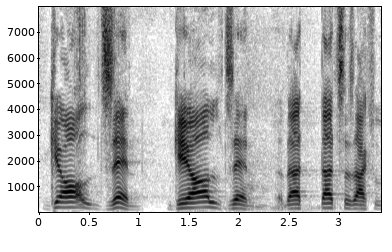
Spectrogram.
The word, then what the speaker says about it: Gyal Zen: And also have been recently informed we've been mispronouncing one of the players' name. It's Gyal Zen.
